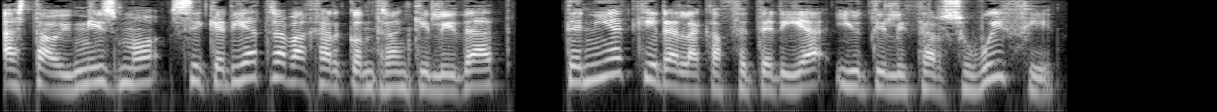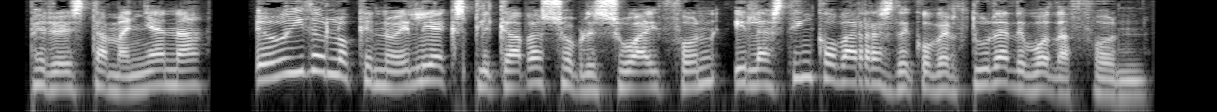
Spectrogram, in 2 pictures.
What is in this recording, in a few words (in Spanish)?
castillian; vodafone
